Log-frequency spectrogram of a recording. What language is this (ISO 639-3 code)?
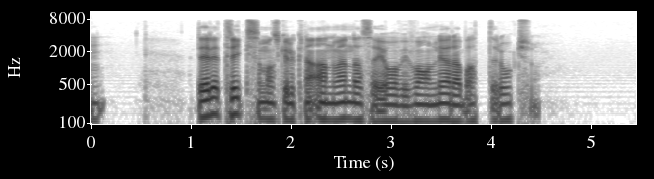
swe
